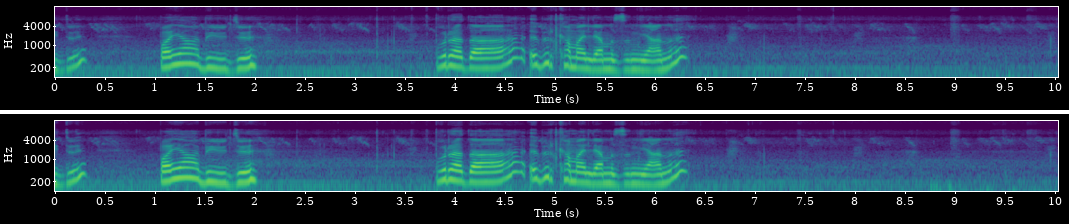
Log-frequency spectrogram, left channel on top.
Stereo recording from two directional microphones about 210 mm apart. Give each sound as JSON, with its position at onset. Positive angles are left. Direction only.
{"t": 0.0, "sound": "speech", "side_deg": -25}
{"t": 3.8, "sound": "speech", "side_deg": -20}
